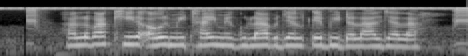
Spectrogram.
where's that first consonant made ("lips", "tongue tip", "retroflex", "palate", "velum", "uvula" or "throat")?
throat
